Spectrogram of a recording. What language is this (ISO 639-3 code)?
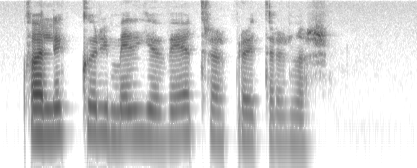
isl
